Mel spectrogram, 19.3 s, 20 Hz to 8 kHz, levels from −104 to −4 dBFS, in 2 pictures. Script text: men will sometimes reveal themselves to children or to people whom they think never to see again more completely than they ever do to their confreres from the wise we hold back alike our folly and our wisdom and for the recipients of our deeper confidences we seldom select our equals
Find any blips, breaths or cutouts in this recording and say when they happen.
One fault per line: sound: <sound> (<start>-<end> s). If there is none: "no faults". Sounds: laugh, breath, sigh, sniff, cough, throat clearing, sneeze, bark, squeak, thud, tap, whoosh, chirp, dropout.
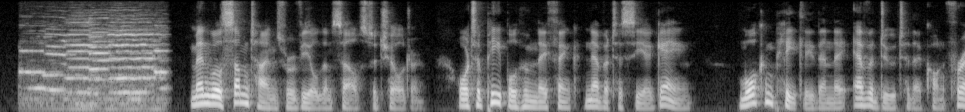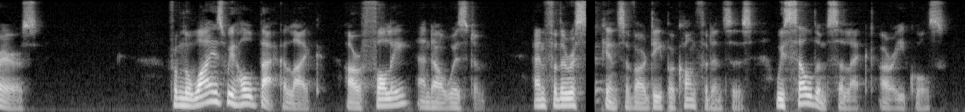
sound: laugh (0.2-1.7 s)
sound: dropout (15.5-15.6 s)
